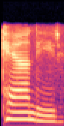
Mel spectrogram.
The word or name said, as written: candied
